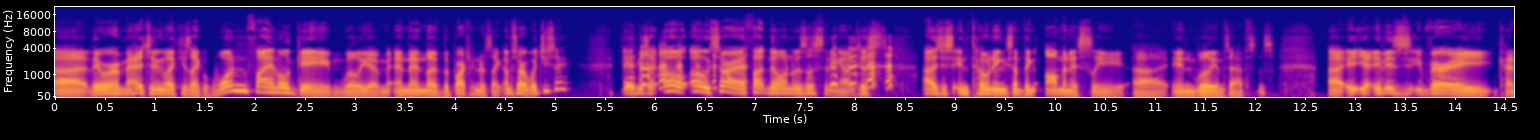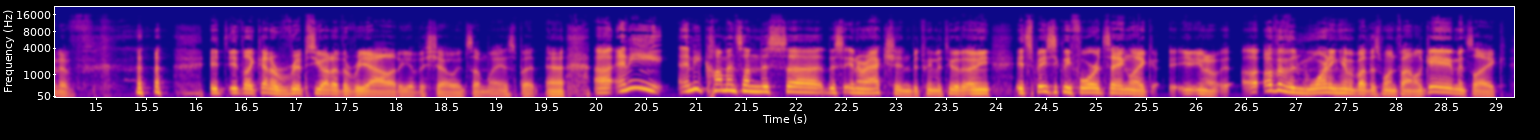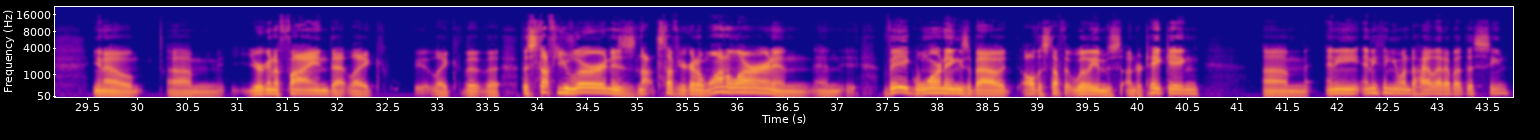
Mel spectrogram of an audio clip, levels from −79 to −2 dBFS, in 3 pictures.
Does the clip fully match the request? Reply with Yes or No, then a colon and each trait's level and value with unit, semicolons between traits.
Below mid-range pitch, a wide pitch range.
Yes: low, 130 Hz; wide, 5.9 semitones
